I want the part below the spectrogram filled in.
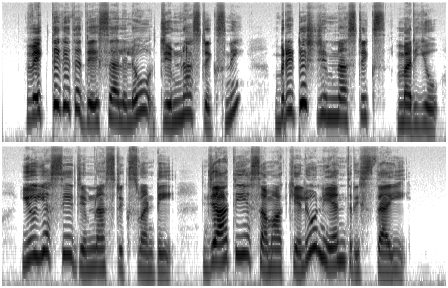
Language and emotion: Telugu, neutral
